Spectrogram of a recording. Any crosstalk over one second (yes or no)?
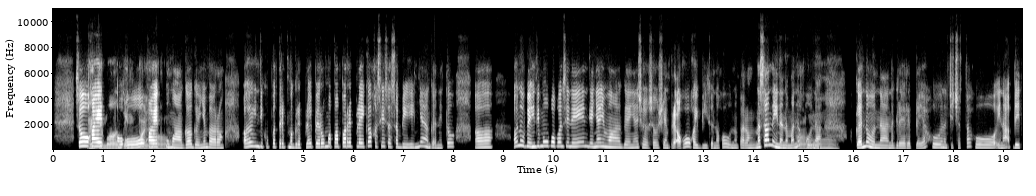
yes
